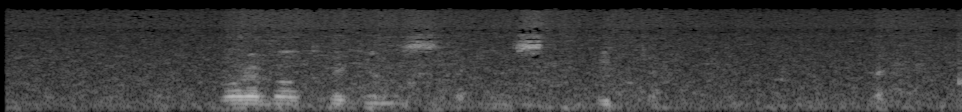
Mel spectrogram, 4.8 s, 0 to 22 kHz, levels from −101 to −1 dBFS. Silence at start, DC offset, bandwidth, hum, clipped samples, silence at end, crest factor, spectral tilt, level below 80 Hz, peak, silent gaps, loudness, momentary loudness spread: 0.05 s; under 0.1%; 16.5 kHz; none; under 0.1%; 0 s; 22 dB; -3.5 dB/octave; -74 dBFS; -24 dBFS; none; -43 LUFS; 18 LU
